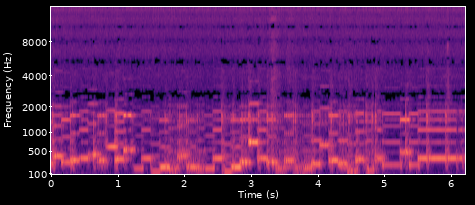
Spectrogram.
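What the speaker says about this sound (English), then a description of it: "You'll see the introduction song in just a minute here, and it sounds quite different than what I heard back in July of 2012." A faulty Commodore 64 plays a game's introduction song, a bright electronic chiptune melody of stepping synth notes over a bass line, its sound noticeably altered by the machine's fault.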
